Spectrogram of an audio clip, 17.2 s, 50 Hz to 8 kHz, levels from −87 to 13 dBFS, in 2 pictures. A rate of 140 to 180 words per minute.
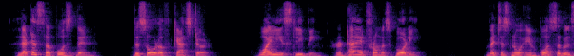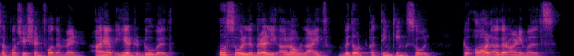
Yes: average, 150 wpm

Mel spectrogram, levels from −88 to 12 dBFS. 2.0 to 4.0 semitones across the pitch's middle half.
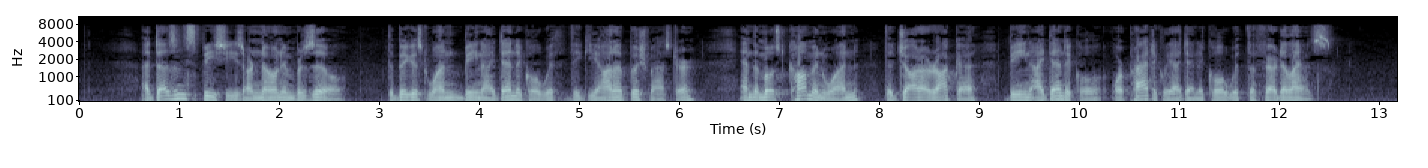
Yes: average, 3.5 semitones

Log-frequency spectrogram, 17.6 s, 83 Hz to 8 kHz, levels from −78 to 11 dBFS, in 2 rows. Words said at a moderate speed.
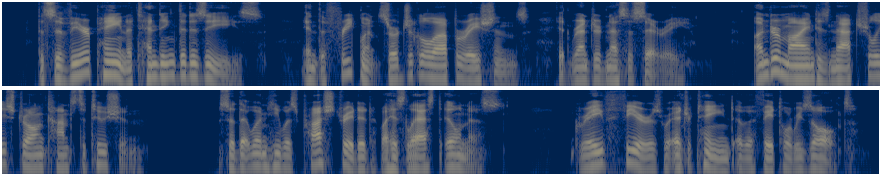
No: slow, 125 wpm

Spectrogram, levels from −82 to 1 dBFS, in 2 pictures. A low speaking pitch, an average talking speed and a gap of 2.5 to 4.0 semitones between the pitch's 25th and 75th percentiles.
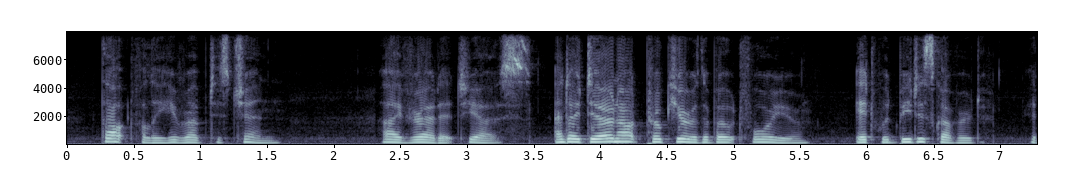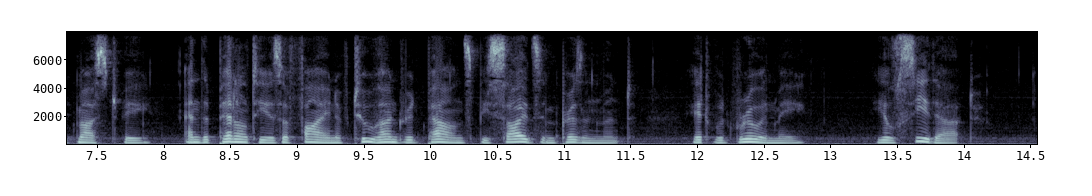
No: medium, 175 Hz; average, 180 wpm; average, 3.5 semitones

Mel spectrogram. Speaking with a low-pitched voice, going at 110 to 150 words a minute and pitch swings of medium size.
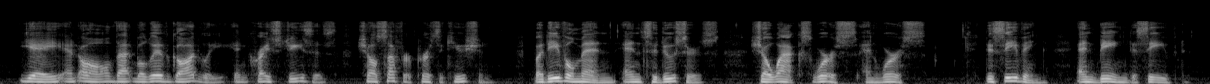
Yes: low, 120 Hz; average, 145 wpm; average, 3.7 semitones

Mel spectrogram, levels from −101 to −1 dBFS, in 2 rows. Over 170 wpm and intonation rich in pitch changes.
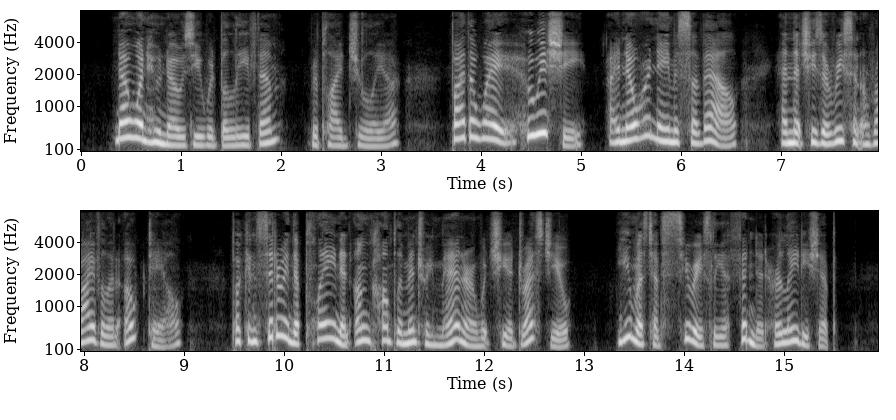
Yes: average, 185 wpm; wide, 7.1 semitones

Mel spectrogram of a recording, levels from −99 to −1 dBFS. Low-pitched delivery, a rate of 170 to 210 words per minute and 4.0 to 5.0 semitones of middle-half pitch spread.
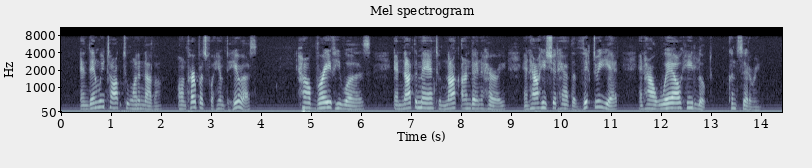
No: medium, 175 Hz; average, 175 wpm; average, 4.5 semitones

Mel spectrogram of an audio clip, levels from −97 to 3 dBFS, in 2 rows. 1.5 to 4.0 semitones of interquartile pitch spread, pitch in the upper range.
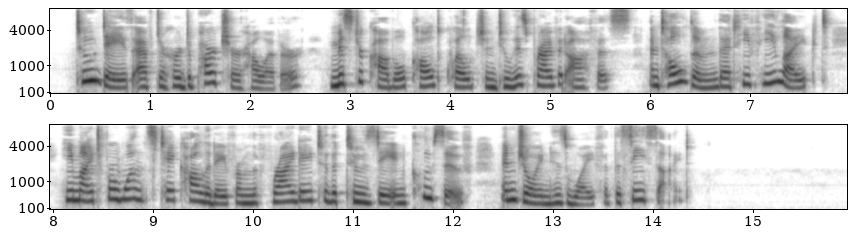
No: wide, 5.4 semitones; very high, 265 Hz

